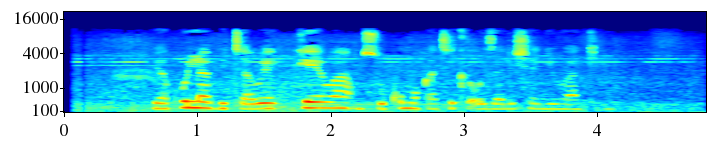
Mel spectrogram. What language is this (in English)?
Swahili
